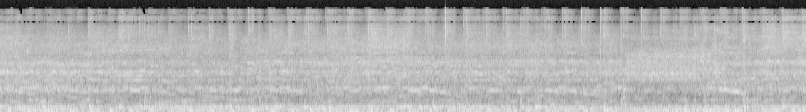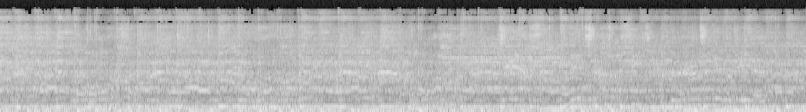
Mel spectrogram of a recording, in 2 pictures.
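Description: Loud live rock band playing electric guitars, bass and drums in a stadium, recorded from within the audience, with the crowd yelling over the music.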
